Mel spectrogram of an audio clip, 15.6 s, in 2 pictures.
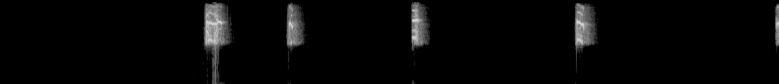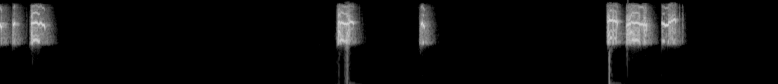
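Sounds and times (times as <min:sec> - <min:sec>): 
mouse sound: 0:02.0 - 0:03.1, 0:04.1 - 0:04.3, 0:05.8 - 0:06.0, 0:07.8 - 0:08.4, 0:11.2 - 0:12.2, 0:13.8 - 0:14.7.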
